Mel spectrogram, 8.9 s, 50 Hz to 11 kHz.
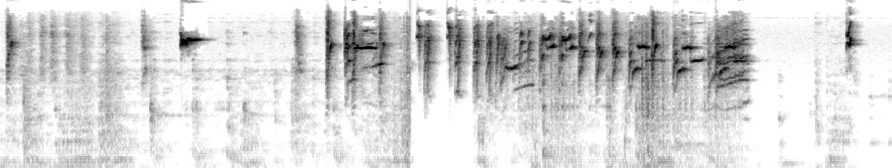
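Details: Red siskin, a double pastel colour bird, singing before breeding in November 2023: a busy stream of high twittering notes, sharp chips and short whistled slurs, denser in the second half, with low background hum.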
